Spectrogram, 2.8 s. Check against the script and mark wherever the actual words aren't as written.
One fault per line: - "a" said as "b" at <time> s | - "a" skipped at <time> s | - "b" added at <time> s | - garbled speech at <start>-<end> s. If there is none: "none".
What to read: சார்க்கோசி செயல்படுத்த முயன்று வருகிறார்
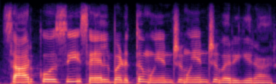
- "முயன்று" added at 1.8 s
